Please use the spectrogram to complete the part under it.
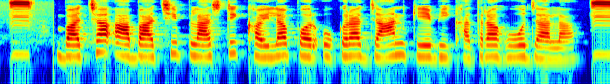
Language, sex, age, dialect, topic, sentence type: Bhojpuri, female, 18-24, Southern / Standard, agriculture, statement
